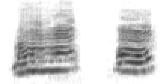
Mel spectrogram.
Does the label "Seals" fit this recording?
Yes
